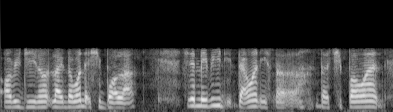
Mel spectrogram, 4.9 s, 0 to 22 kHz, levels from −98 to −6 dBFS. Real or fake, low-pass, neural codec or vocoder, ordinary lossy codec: fake; 3.6 kHz; codec, 16 kHz, 16 kbps, FreqCodec, smaller model; none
